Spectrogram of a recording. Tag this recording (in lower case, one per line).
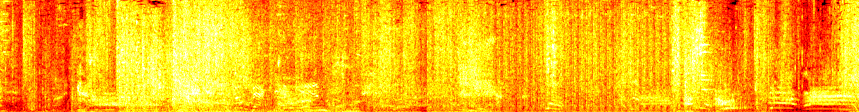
speech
